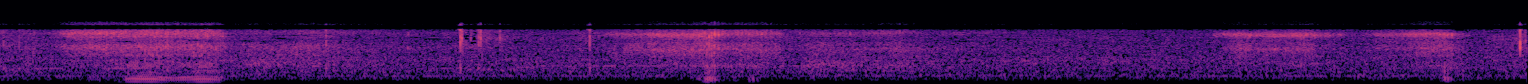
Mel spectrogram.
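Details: Sleep talking/snoring: a few low, rattling snores under steady background hiss, with cartoon audio playing.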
